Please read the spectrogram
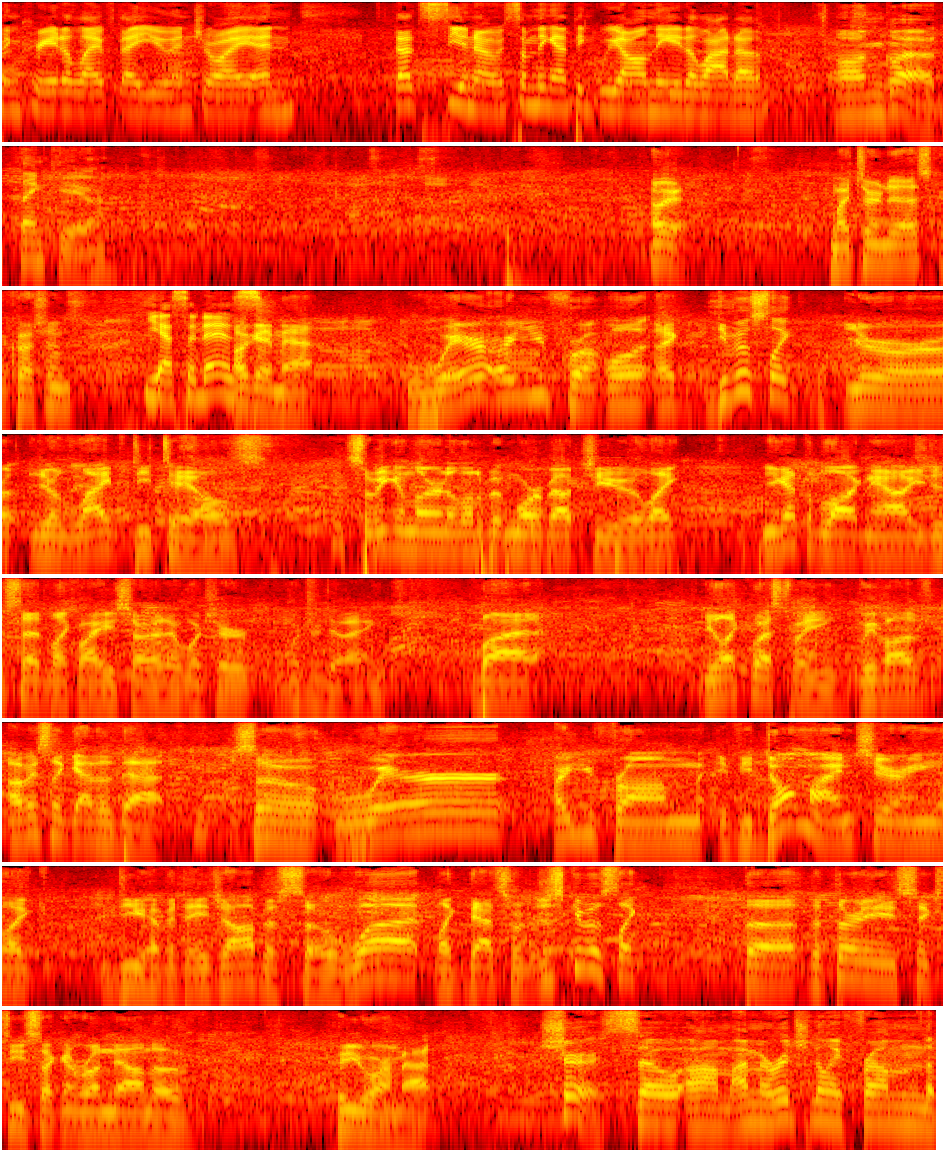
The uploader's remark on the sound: live from FinCon 2017!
